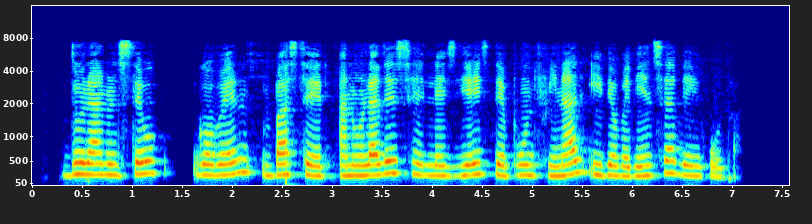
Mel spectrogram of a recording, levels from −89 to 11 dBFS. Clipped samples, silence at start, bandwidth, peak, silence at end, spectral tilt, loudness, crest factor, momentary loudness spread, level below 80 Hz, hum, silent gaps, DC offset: under 0.1%; 0.3 s; 8 kHz; -2 dBFS; 0.65 s; -6 dB/octave; -17 LUFS; 16 dB; 7 LU; -58 dBFS; none; 1.44-1.59 s; under 0.1%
